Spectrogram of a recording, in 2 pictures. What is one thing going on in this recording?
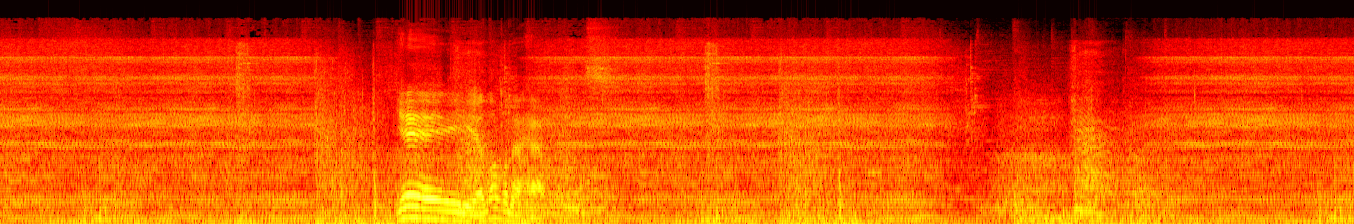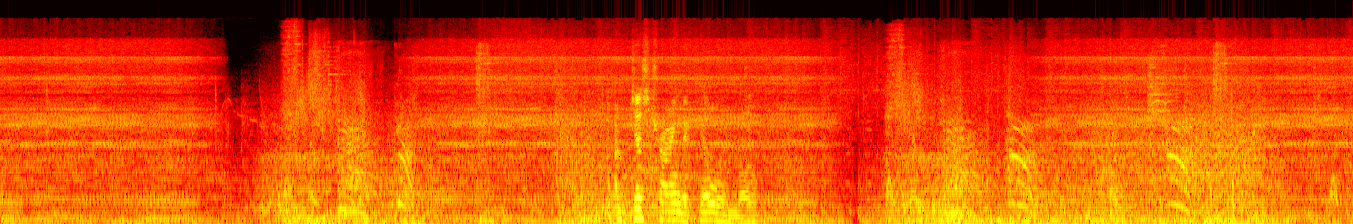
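Magical energy blasts boom and crackle.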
